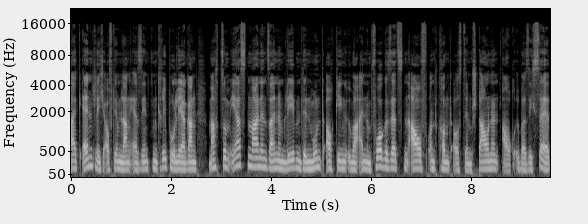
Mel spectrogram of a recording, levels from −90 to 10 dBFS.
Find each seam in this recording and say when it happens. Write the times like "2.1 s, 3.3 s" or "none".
none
